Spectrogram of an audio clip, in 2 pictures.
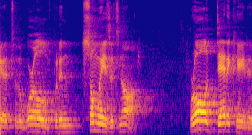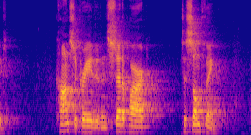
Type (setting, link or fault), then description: setting, large echoing room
